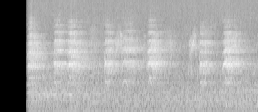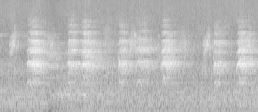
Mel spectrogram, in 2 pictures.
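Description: Mandarin ducks give short, harsh, nasal calls in quick bursts about twice a second, overlapping as several birds call together over a steady low hum.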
